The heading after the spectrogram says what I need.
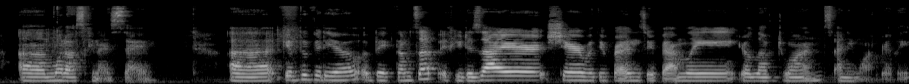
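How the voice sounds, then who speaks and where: With ordinary pitch variation, this woman talks in a fairly low register. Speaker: tarot reader. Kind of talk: tarot reading outro. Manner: slow, not fast.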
